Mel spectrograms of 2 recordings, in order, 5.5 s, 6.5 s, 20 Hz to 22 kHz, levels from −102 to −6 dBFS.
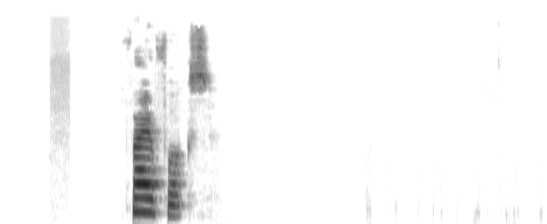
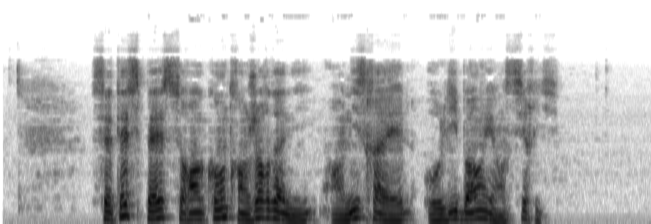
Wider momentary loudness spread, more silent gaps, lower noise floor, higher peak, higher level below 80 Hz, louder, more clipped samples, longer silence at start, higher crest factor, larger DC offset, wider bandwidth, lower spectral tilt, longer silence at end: first, 13 LU vs 9 LU; neither; first, under -90 dBFS vs -64 dBFS; second, -14 dBFS vs -2 dBFS; second, under -90 dBFS vs -52 dBFS; second, -31 LUFS vs -17 LUFS; neither; first, 1.35 s vs 0.95 s; first, 24 dB vs 16 dB; neither; first, 14 kHz vs 7.6 kHz; second, -2 dB/octave vs -6.5 dB/octave; first, 3.4 s vs 0.95 s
